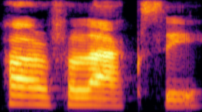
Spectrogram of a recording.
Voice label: female garrison, greek

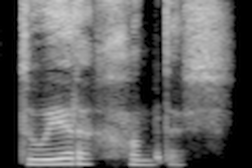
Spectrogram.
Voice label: civ female walk, napatan

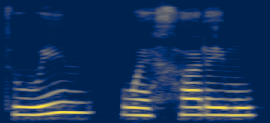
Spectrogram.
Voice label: civ female fish, napatan

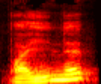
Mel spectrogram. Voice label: male march, voice napatan civ

